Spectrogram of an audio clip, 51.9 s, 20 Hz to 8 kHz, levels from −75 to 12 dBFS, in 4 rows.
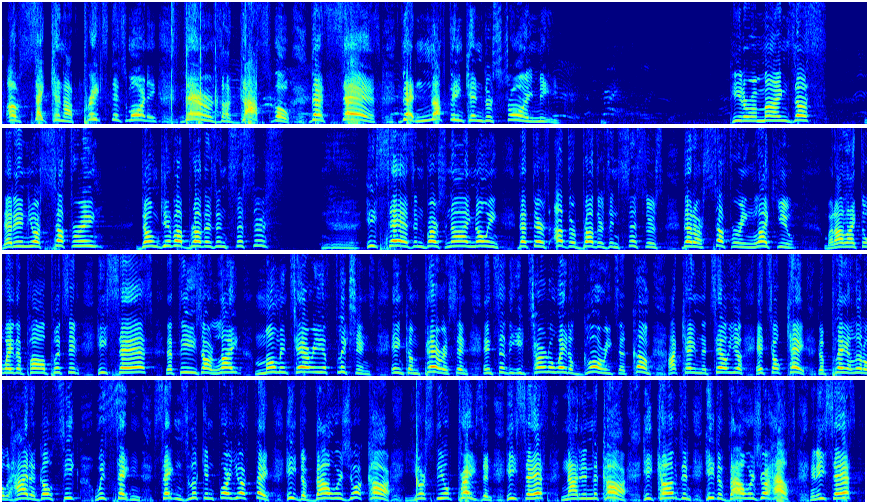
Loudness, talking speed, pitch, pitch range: -23 LUFS, 135 wpm, 285 Hz, 250-305 Hz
